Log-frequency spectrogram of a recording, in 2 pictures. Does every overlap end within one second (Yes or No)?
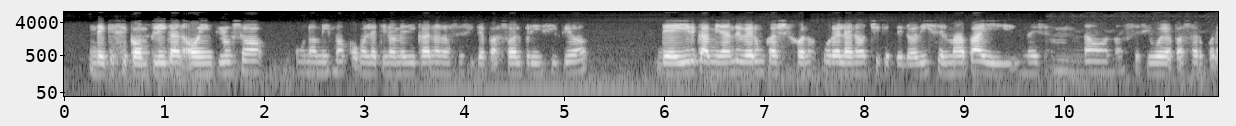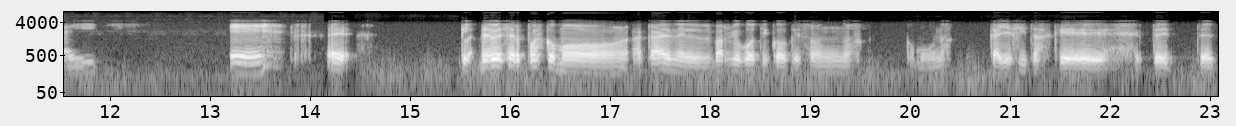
Yes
